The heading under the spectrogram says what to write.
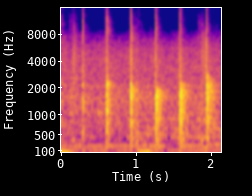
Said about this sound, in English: That round of applause is for you folks out there for contributing with the vote, for giving us a great year of, listening and what have you to me talk about Beşiktaş for the most part, and a few other folks.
